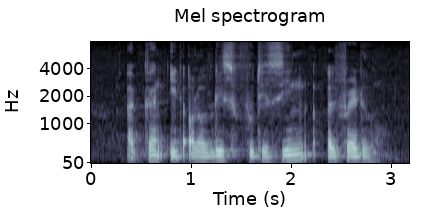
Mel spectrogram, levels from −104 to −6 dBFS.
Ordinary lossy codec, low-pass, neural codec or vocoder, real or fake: none; none; codec, 16 kHz, 8 kbps, FreqCodec, larger model; fake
